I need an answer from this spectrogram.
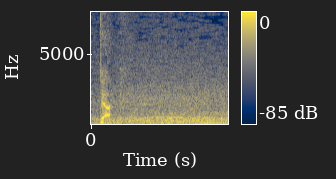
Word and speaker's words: DUKW: The best that the American GI could make of the unpronounceable DUKW was duck.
